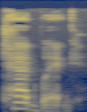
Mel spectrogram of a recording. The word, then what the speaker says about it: TDWG: It was originally developed under the Taxonomic Databases Working Group, or TDWG, pronounced TADWG.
